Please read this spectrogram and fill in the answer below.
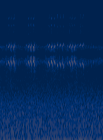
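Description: Crickets chirping faintly: short trilled chirps repeating about two to three times a second, as a night ambience bed.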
